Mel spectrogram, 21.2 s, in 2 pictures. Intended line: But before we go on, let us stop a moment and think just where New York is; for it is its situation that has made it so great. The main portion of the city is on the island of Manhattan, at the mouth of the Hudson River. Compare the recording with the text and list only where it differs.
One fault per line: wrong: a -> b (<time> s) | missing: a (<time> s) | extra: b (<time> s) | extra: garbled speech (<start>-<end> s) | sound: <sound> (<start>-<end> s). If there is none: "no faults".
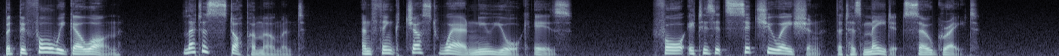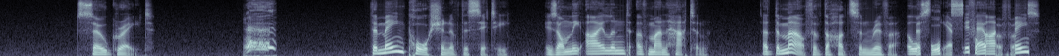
extra: so great (11.4 s)
sound: bark (13.0-13.4 s)
extra: garbled speech (19.7-21.0 s)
